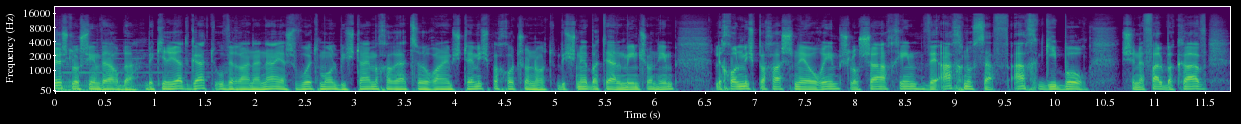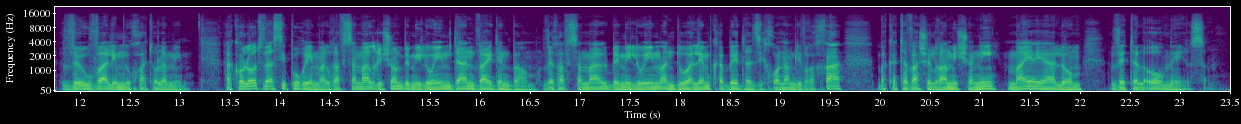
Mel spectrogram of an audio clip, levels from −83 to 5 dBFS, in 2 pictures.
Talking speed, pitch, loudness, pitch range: 140 wpm, 100 Hz, -16 LUFS, 90-105 Hz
